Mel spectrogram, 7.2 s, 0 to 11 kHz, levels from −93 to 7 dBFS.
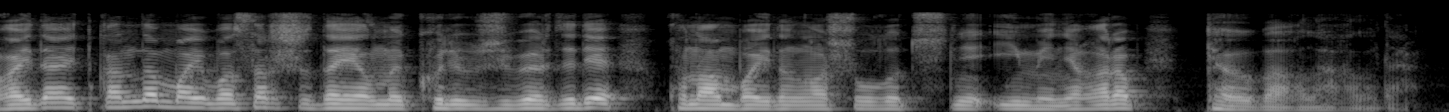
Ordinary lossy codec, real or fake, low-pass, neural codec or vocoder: none; real; 7.2 kHz; none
